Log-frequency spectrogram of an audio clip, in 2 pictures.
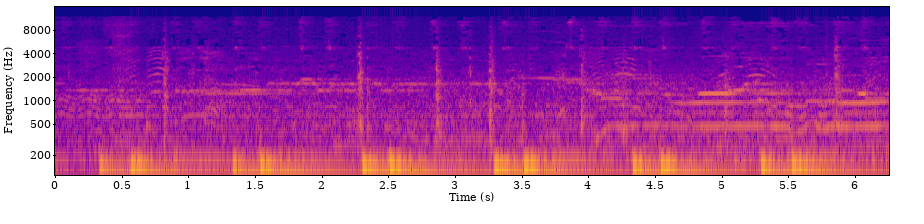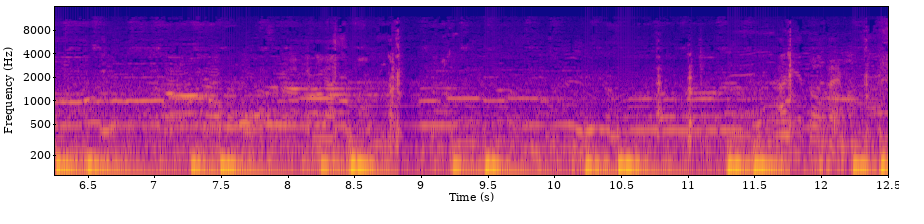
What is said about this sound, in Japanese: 赤い獅子舞で、この八戸法令神楽の獅子舞は真っ黒い漆塗りなんだけど、だからもう怖くて、でも10体ほどある獅子舞がこの祭りでどんどんで前来るから、逃げるわけにもいかないし、まあまあ前で見てたから。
